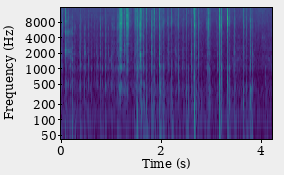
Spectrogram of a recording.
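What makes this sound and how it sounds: Long red-painted fingernails tap and scratch a small, hollow, printed cardboard packaging box for a frog coin bank, held up close to the microphone. Dry, irregular clicks and scrapes have a faint low thud, and a few sharper taps stand out. Each sound stops almost at once, with no ring.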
